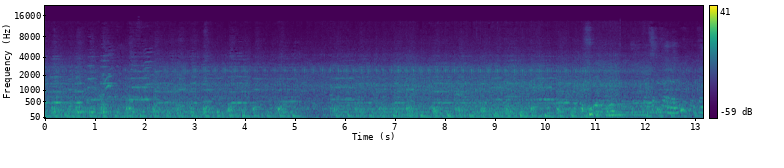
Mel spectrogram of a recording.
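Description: Fire engines driving slowly past with their diesel engines running: first a CCRM water tanker, then a Scania aerial ladder truck, over steady background music.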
